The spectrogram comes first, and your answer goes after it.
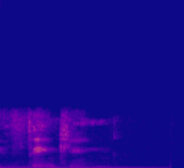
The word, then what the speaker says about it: thinking: to the word thinking give me a good th sound here fee thinking thinking good nice job okay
